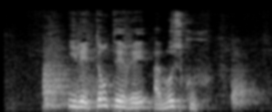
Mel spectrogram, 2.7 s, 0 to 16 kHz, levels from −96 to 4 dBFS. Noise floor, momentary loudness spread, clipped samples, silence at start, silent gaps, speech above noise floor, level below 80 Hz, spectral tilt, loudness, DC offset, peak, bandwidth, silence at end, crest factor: -39 dBFS; 21 LU; under 0.1%; 0.4 s; none; 19 dB; -60 dBFS; -7 dB/octave; -21 LUFS; under 0.1%; -4 dBFS; 11 kHz; 0.25 s; 18 dB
